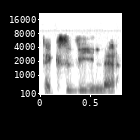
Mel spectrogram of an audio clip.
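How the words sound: The name is said in an Italian style. This is how ordinary people say it. "noi italofoni in realtà quando siamo per strada diciamo"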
